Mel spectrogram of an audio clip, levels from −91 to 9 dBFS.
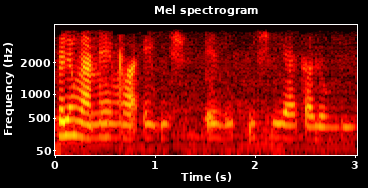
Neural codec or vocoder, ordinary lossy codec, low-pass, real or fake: codec, 16 kHz in and 24 kHz out, 1.1 kbps, FireRedTTS-2 codec; MP3, 32 kbps; 3.6 kHz; fake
